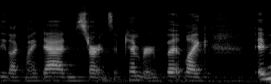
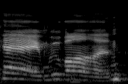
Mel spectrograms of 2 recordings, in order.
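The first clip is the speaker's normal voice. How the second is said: loud, drawn-out retort; mock exasperated call; 8 dB louder, much slower than usual. Woken woman answering him about the tree, loud mock dismissal. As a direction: call it out slowly to brush him off.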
